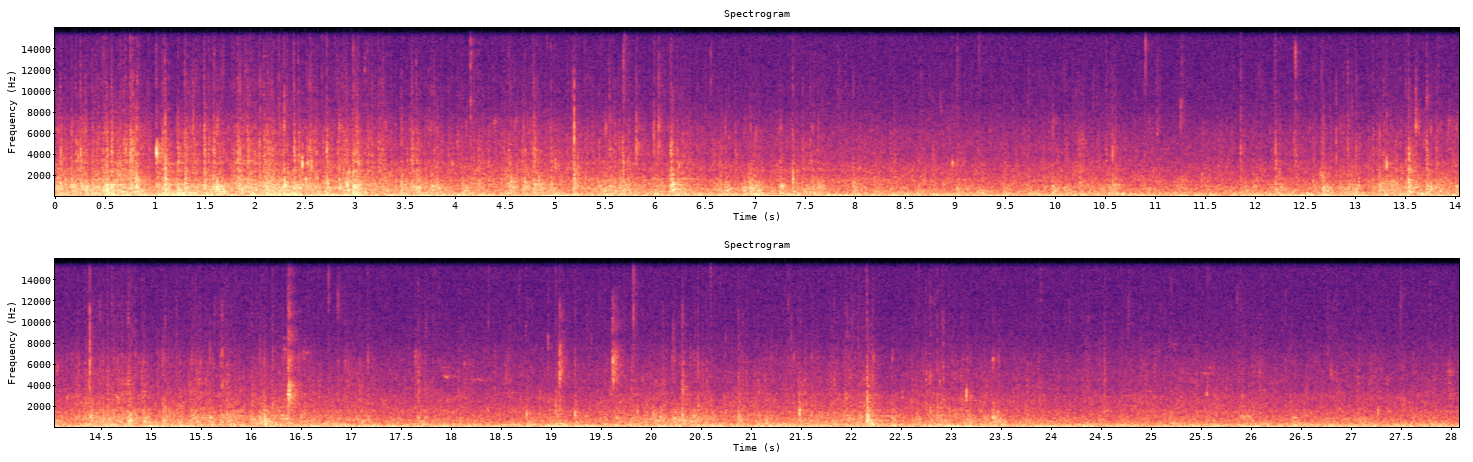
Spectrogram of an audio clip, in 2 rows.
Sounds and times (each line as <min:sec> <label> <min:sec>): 0:00.0 rain 0:28.0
